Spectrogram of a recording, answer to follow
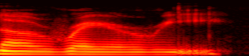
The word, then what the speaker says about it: honorary: starting with honorary on honorary and the vowel is ah in the stressed syllable so you have to open a lot ah honorary and then just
